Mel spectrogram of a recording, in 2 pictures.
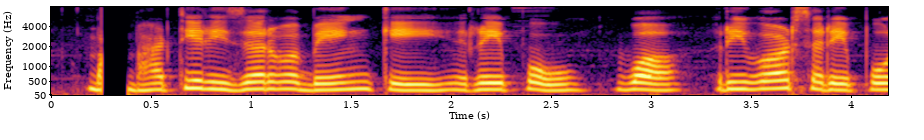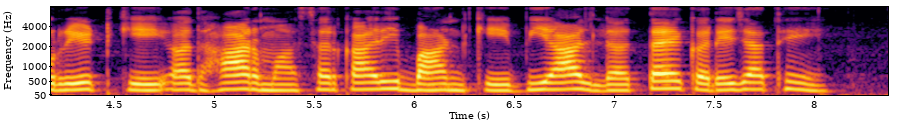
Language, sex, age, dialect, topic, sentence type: Chhattisgarhi, female, 18-24, Western/Budati/Khatahi, banking, statement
